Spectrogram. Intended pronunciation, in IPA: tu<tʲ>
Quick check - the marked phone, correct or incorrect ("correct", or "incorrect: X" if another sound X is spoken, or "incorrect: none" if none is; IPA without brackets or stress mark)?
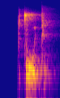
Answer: correct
